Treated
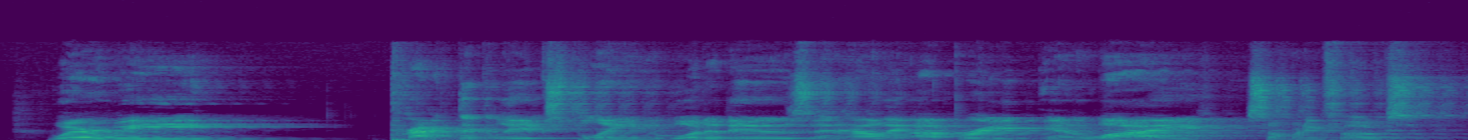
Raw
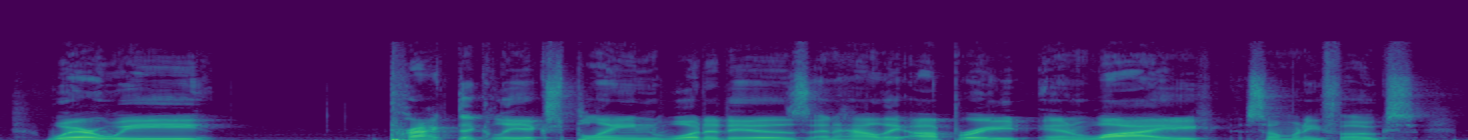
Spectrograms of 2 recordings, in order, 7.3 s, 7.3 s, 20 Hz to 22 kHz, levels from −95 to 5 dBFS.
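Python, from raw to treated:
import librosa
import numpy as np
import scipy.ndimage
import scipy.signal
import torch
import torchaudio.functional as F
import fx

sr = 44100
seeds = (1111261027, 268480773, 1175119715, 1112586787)

y = fx.riaa(x, sr, side='recording')
y = fx.resonator_bank(y, sr, root=48, chord='sus4', decay_s=0.35)
y = fx.echo_feedback(y, sr, ms=120, feedback_pct=55, wet_db=-11.5)
y = F.gain(torch.from_numpy(y), 7.5).numpy()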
